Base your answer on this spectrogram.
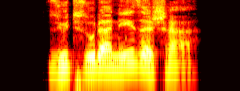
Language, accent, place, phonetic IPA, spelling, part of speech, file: German, Germany, Berlin, [ˈzyːtzudaˌneːzɪʃɐ], südsudanesischer, adjective, De-südsudanesischer.ogg
- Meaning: inflection of südsudanesisch: 1. strong/mixed nominative masculine singular 2. strong genitive/dative feminine singular 3. strong genitive plural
